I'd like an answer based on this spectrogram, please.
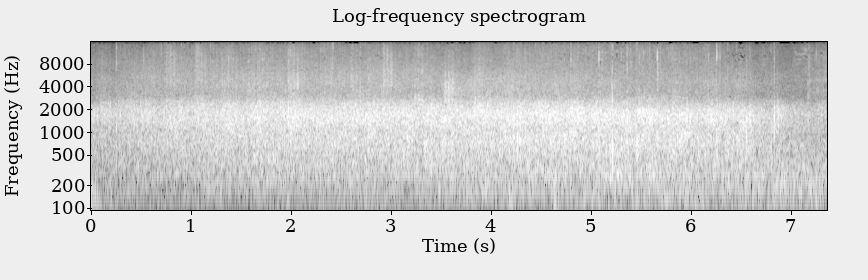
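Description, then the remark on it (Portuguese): Steady audience applause welcoming two invited couples as guests, a dense wash of many hands clapping at an even, sustained level for several seconds, easing slightly at the very end. No one speaks over it. “E recebam esses corajosos convidados para o meu ambiente de casa com a salva de palmas.”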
